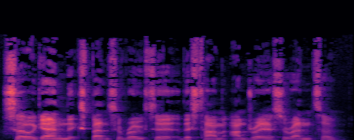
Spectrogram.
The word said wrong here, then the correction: Sorrentino: Andrea Sorrentino.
